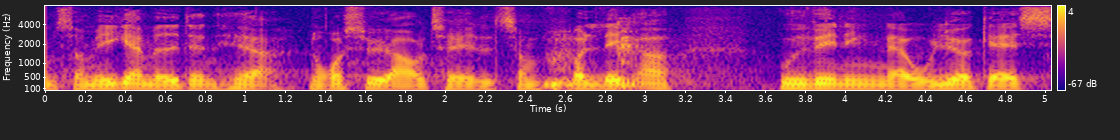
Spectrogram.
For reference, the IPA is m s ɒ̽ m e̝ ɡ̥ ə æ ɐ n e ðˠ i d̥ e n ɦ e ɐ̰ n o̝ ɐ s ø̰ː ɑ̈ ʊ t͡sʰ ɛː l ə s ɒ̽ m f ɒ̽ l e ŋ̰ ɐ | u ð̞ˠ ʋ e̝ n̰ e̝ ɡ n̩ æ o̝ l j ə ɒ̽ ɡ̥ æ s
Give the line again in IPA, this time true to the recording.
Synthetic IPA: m s ɒ̽ m e̝ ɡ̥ ə æ ɐ m e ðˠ i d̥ e n ɦ e ɐ̰ n o̝ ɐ s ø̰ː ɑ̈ ʊ t͡sʰ ɛː l ə s ɒ̽ m f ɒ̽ l e ŋ̰ ɐ | u ð̞ˠ ʋ e̝ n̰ e̝ ŋ n̩ æ o̝ l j ə ɒ̽ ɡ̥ æ s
